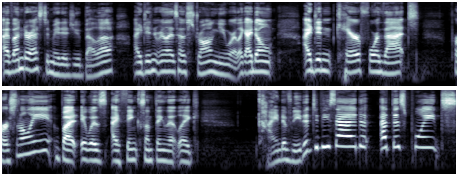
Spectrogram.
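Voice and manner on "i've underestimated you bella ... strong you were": mocking put-on male character voice.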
